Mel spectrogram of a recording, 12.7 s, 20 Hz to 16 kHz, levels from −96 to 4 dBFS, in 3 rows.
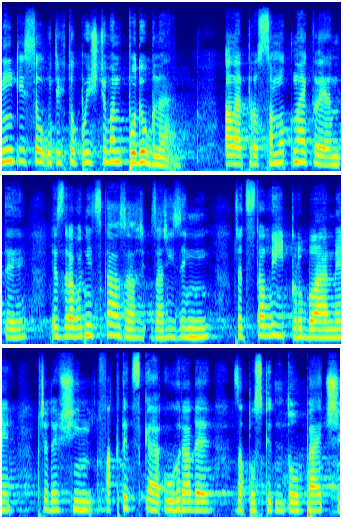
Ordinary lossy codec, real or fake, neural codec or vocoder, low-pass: MP3, 96 kbps; fake; codec, 32 kHz, 1.9 kbps, SNAC; 14.4 kHz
